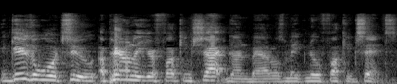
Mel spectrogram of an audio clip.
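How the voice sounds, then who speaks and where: With music playing in the background and audible room echo, a man with an American accent talks at a fairly quick pace with ordinary pitch variation. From New York City. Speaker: gaming vlogger. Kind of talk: casual rant. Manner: fast.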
